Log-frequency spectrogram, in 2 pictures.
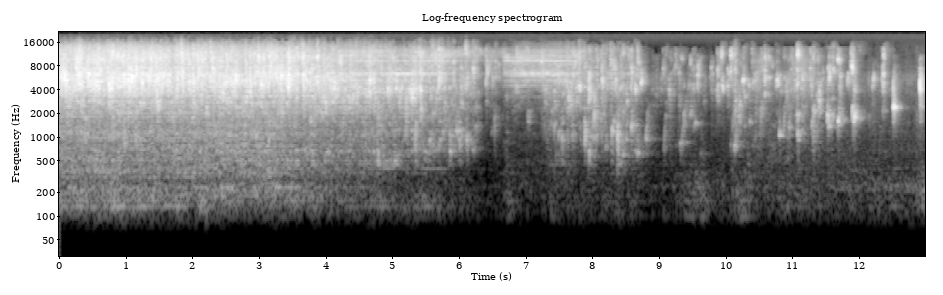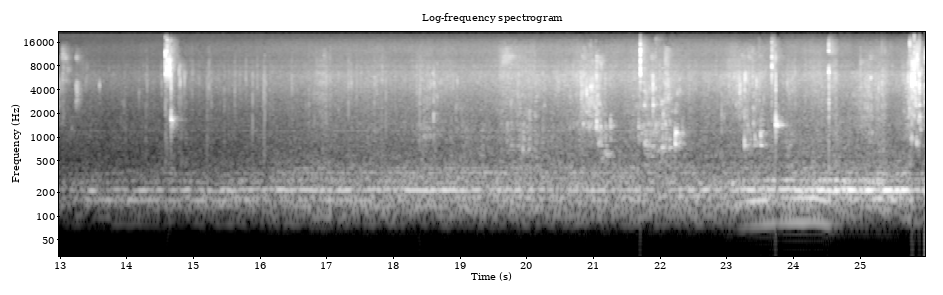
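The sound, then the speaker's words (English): A tap runs steadily into a bathtub filling for a bubble bath, a hissing rush of water that fades out after several seconds, followed by splashes and then soft jazz music playing on its own. “When the water is done running, the sound of jazz covers over the rest.”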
